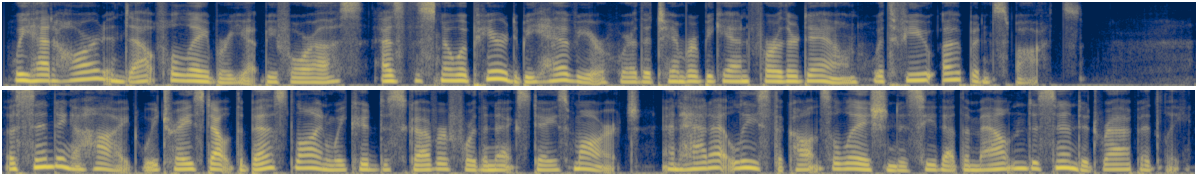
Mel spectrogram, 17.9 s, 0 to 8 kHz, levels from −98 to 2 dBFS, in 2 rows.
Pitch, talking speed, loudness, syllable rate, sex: 185 Hz, 190 wpm, -18 LUFS, 5.0 syllables/s, female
